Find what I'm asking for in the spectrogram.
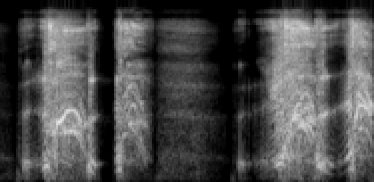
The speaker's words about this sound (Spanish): Aunque sea, no me duele el pecho cuando toso ahora. Perdón.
